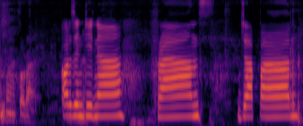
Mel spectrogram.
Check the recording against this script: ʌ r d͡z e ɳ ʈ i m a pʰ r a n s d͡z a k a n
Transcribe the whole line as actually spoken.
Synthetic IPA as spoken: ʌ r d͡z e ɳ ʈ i n a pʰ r a n s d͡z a p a n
